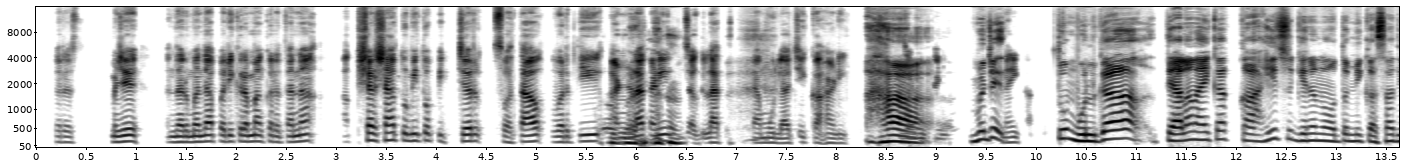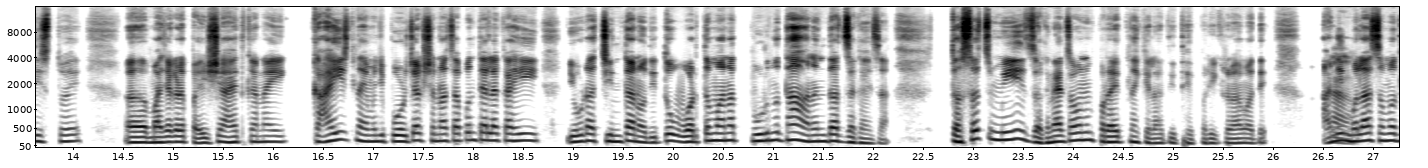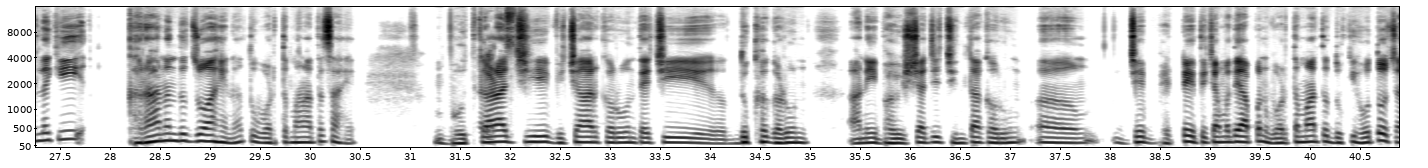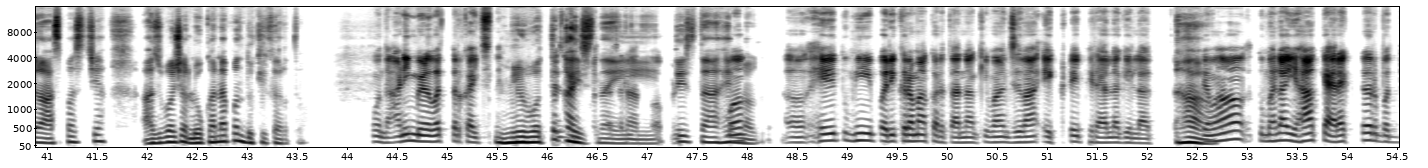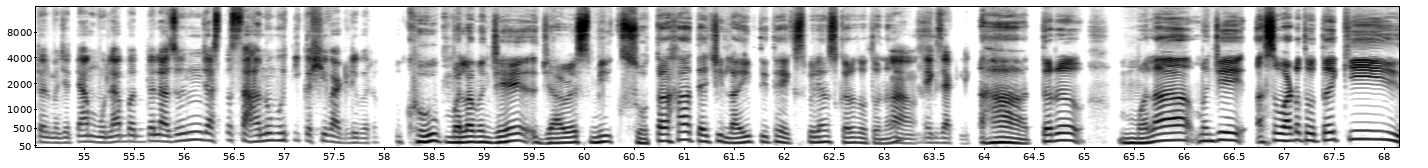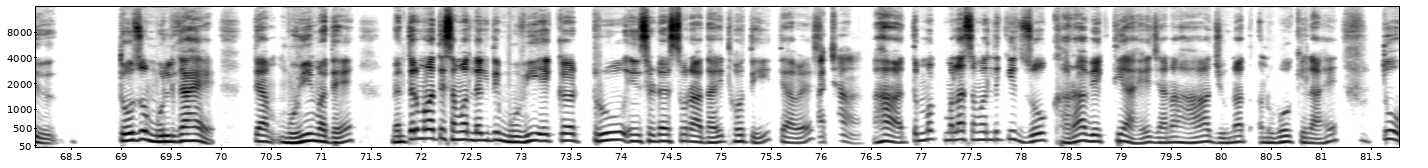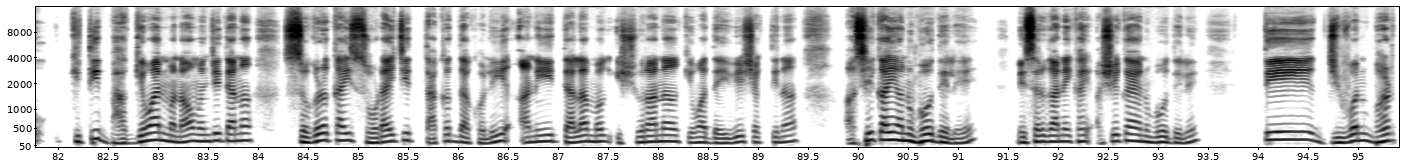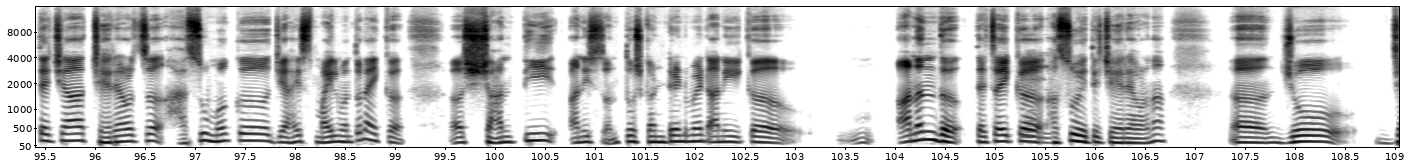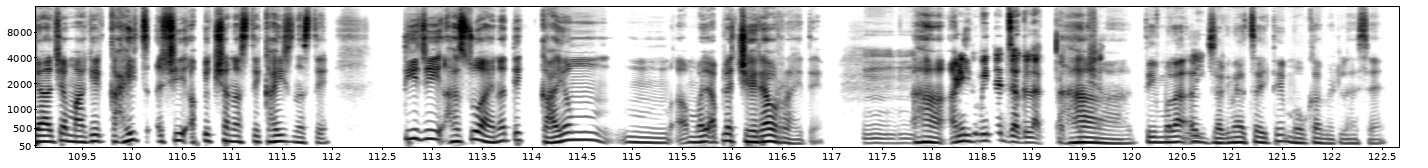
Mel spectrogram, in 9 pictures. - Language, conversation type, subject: Marathi, podcast, एखाद्या चित्रपटातील एखाद्या दृश्याने तुमच्यावर कसा ठसा उमटवला?
- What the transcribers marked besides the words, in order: tapping; laughing while speaking: "बरोबर"; chuckle; other background noise; other noise; in English: "कॅरेक्टरबद्दल"; in English: "लाईफ"; in English: "ट्रू इन्सिडन्सवर"; in English: "कंटेनमेंट"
